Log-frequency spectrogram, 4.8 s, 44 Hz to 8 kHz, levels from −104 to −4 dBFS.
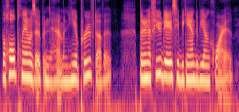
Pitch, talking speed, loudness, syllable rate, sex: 205 Hz, 275 wpm, -16 LUFS, 7.1 syllables/s, female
